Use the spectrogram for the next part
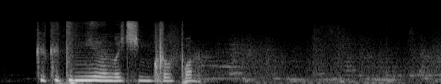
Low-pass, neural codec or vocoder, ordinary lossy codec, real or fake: none; codec, 16 kHz, 0.5 kbps, X-Codec, HuBERT features, trained on general audio; none; fake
